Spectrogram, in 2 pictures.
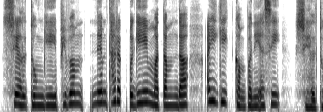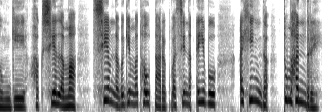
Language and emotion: Manipuri, fearful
